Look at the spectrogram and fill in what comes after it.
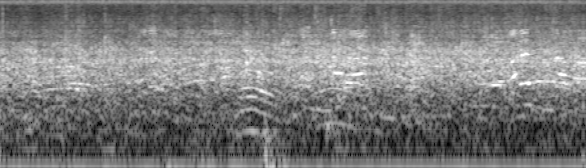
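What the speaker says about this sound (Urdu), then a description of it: "باپو آشیرواد سوروپ آپ کے لیے اب تک تالیاں بجا رہے ہیں" An audience claps at an Indo-Pak poetry recital, a steady, diffuse wash of applause that sounds somewhat distant and runs throughout while someone speaks over it.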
